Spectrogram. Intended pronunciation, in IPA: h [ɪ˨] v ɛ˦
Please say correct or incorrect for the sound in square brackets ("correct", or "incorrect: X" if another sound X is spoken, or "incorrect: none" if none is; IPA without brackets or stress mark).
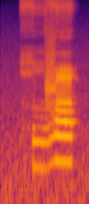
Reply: incorrect: i˨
